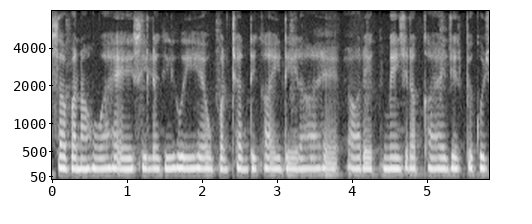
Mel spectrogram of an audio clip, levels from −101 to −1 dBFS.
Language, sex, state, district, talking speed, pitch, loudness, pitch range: Hindi, female, Bihar, Patna, 225 wpm, 195 Hz, -14 LUFS, 195-200 Hz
